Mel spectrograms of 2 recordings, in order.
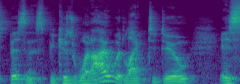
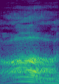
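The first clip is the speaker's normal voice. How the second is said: loud, drawn-out mock groan; exaggerated ow-like "oh"; pained "oh"; 4 semitones higher, 8 dB louder than usual. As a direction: cry out as if stubbing a toe. Acted cry on stubbing a toe.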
